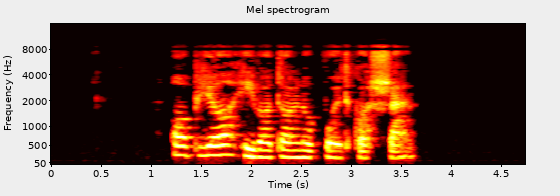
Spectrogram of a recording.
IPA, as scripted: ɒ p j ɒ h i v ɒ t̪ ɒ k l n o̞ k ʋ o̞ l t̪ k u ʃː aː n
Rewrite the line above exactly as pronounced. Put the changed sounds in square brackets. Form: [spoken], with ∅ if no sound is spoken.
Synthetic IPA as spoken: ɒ p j ɒ h i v ɒ t̪ ɒ [∅] l n o̞ k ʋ o̞ l t̪ k [ɒ] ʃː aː n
